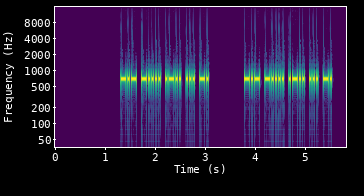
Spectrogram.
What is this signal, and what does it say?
Morse code, heard as a keyed tone, about 34 wpm, 700 Hz. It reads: K6LSN K6LSN
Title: USA Call Signs - 5 Characters - Repeated 2x - 35wpm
